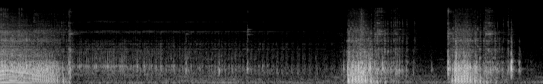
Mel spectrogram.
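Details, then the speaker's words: Poulan Pro 18-inch two-stroke chainsaw, fuel line suspected pinched between carburetor and engine, before low-side carb adjustment; fires and revs briefly then dies, with short ragged bursts fading out; runs rough and stalls, won't hold idle. "I did get it to kick over just a second ago but it wouldn't stay running so see if we get this thing to stay running this time"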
